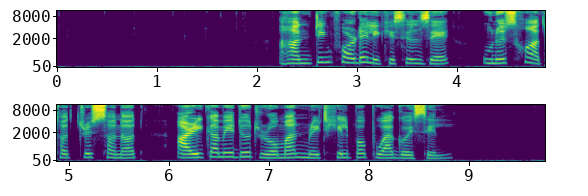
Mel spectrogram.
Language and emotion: Assamese, neutral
